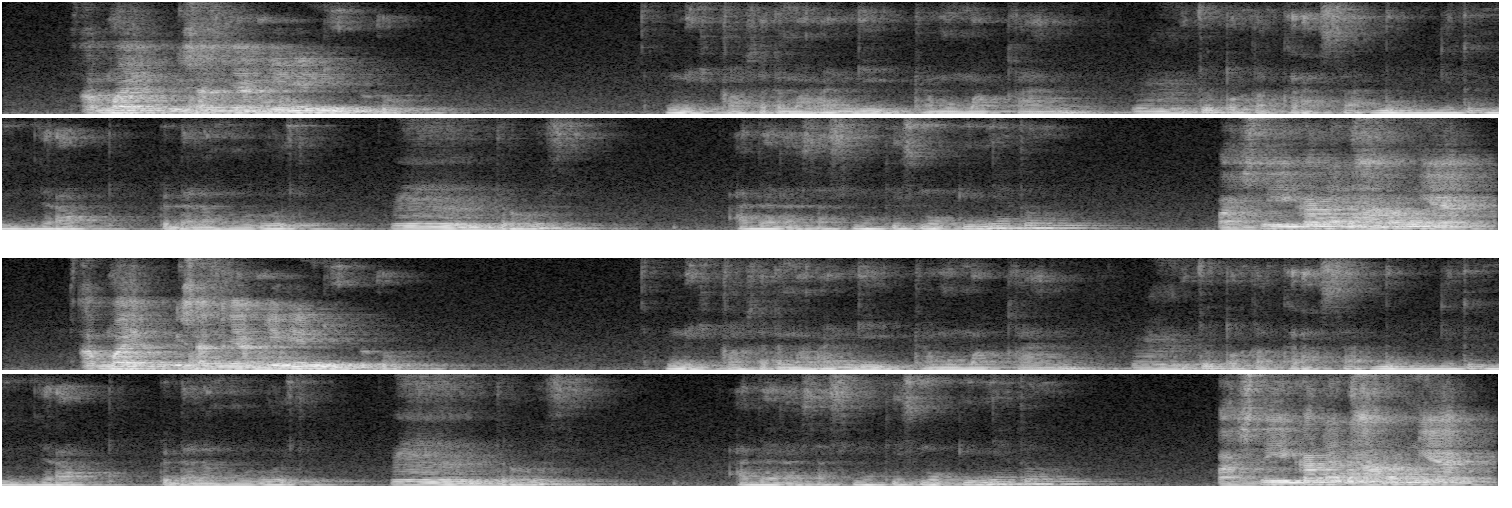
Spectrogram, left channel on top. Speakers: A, on the right (about 65°); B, in the centre.
A: Apa
B: Nih,
A: yang bisa
B: kalau
A: ngeyakinin
B: sate Marangi
A: gitu?
B: itu Nih, kalau sate marangi kamu makan,
A: Hmm.
B: itu bakal kerasa bumbunya itu menyerap ke dalam mulut.
A: Hmm.
B: Terus ada rasa smoky-smokinya tuh,
A: Pasti kan ada arang ya.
